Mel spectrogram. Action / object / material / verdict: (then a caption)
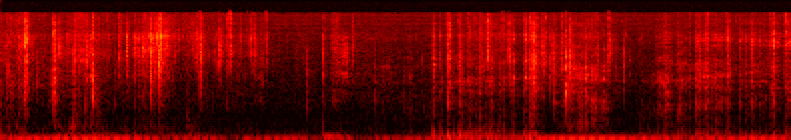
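scrape / bar of soap / soap / none. A metal blade carves crumbly shavings from a solid, dry orange soap bar held in the hand. Dense, crunchy scraping and crackling come in rapid, irregular strokes, easing briefly just before the two-second mark and then building again. The strokes have a deep low thump underneath and bright, dry crinkles on top.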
